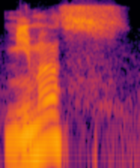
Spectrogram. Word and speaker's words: Mimas: Oh, is it Mimas It might be.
